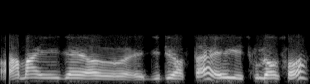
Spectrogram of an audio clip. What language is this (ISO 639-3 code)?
asm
